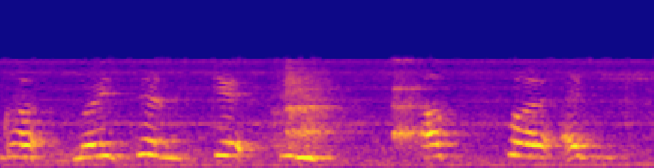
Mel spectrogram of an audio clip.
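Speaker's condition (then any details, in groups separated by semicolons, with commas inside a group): Cerebral palsy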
